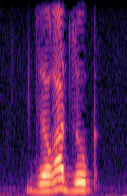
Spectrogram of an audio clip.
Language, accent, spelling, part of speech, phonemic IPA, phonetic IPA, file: Armenian, Eastern Armenian, ձողաձուկ, noun, /d͡zoʁɑˈd͡zuk/, [d͡zoʁɑd͡zúk], Hy-ձողաձուկ.ogg
- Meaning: cod (fish)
